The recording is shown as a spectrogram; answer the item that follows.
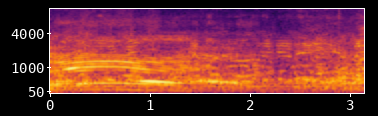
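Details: Sahiwal bull calf at a cattle market in Kurigram, Bangladesh, during buying and selling: a loud, harmonic, drawn-out moo that rises slightly then falls, with people talking and market chatter behind.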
